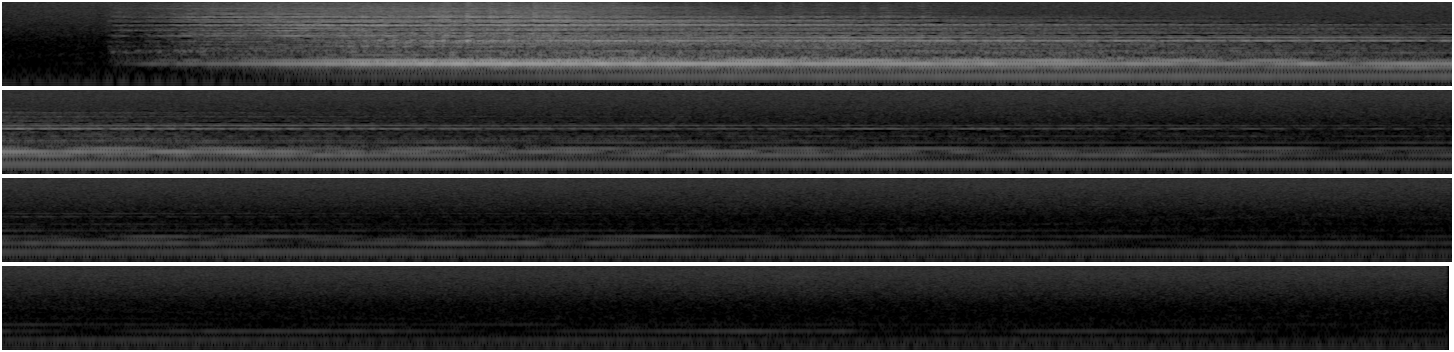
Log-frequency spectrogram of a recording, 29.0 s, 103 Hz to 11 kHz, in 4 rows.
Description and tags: Cymbal Swell 103
bowed cymbal swells
Sabian 22" ride
clips are cut from track with no fade-in/out.
ambiance, atmosphere, soundscape, bowed-cymbal, Sabian, overtones, ambient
